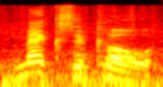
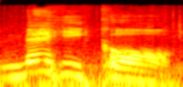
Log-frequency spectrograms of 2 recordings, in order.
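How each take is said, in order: First: It is said with an English pronunciation. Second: It is said with a foreign pronunciation. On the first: The speaker calls it right. "In English, we say" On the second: The speaker calls it wrong. "not Mexico"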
